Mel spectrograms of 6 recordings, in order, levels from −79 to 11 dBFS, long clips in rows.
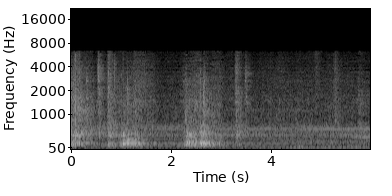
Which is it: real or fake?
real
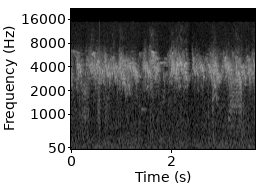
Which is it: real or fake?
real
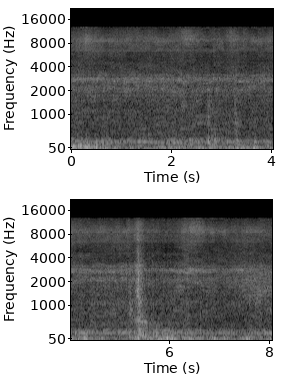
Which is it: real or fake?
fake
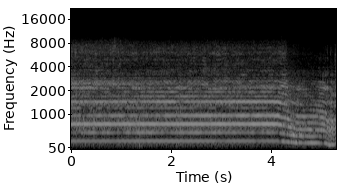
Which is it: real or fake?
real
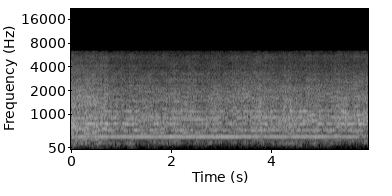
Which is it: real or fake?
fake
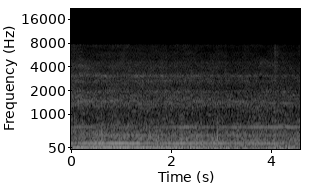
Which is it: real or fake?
fake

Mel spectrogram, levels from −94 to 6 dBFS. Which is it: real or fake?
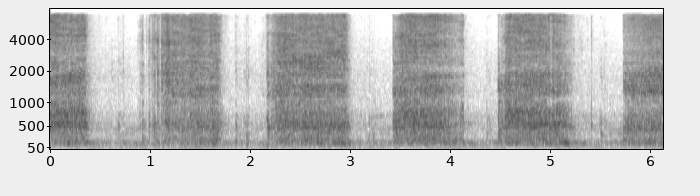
fake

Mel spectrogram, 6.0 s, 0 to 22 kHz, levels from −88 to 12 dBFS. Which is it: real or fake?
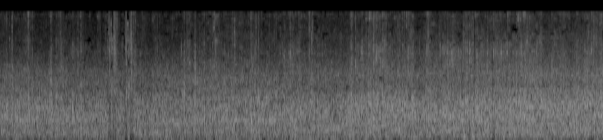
real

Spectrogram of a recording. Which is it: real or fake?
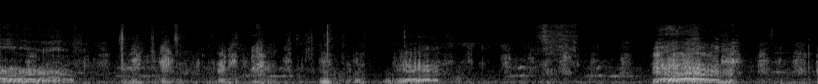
real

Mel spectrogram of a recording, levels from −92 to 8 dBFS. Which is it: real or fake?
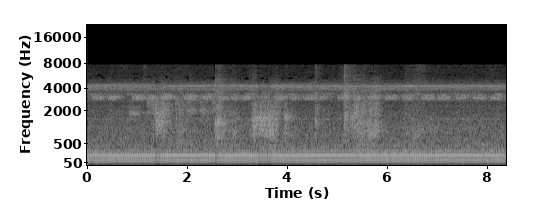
real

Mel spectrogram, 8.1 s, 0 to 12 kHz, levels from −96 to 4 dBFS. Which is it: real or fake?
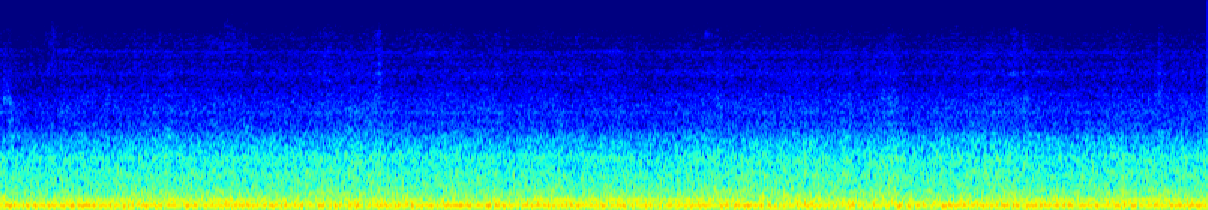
real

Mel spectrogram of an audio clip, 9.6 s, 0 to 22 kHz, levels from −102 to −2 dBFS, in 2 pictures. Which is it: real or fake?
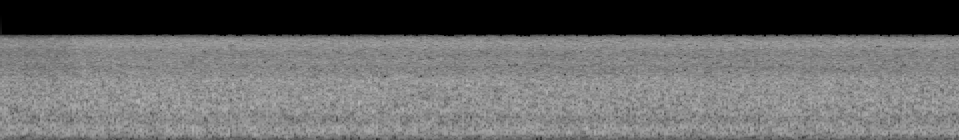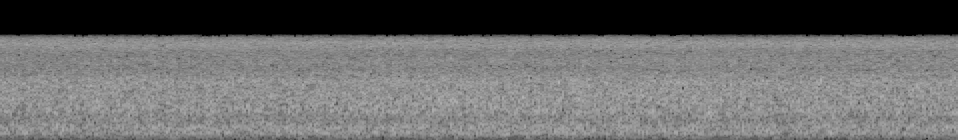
real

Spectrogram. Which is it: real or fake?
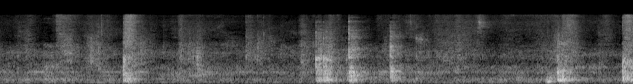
real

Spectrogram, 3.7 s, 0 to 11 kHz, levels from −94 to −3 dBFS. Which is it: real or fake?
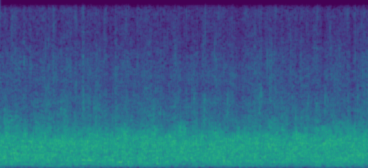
real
